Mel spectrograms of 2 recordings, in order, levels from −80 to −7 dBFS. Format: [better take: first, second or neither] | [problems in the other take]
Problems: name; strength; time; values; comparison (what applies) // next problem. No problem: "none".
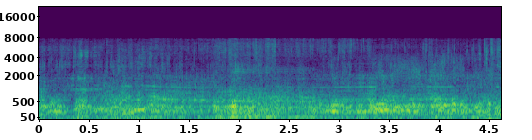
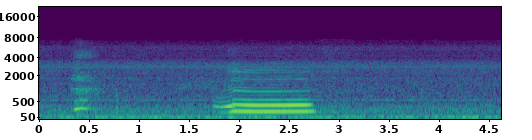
second | noise reduction (neural separator model SepFormer DNS4)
